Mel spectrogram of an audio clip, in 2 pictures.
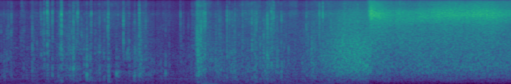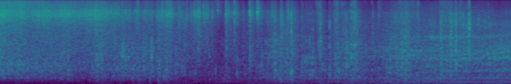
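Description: Soybean seed pouring from a paper seed bag into an air seeder's tank: a rushing, pattering hiss that is loudest a few seconds in. The paper bag rustles and knocks as it is tipped and shaken empty.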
